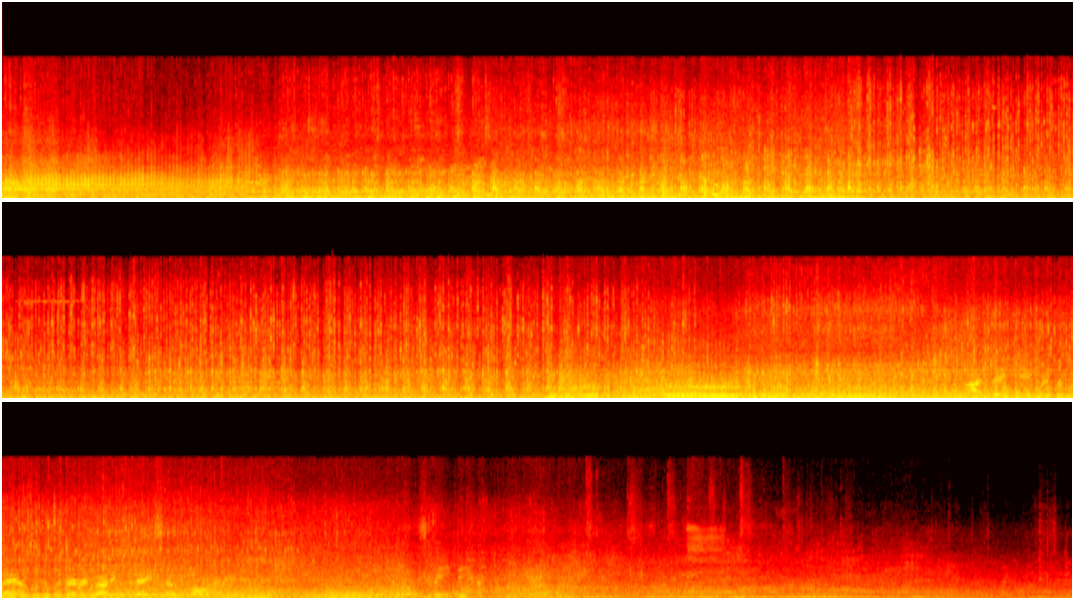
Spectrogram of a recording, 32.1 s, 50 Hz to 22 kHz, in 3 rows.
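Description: NASCAR stock car V8 engines running loudly on pit road, their pitch rising and falling as cars move. The sound grows quieter over the last few seconds as a car comes to a stop.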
